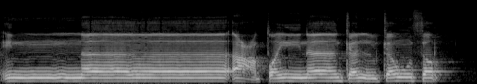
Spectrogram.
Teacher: Lo llamamos así cuando la letra del mad es situada al final de la palabra y es seguida de la letra hamza al principio de la segunda palabra. La duración del alargamiento del sonido es de 4 o 5 tiempos en el caso de la versión del Imam Hafs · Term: mad al-jaiz al-munfasil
